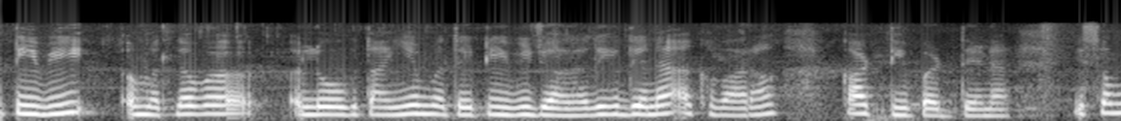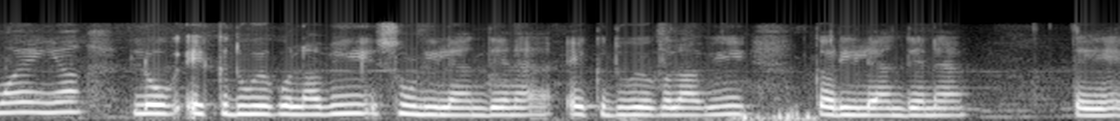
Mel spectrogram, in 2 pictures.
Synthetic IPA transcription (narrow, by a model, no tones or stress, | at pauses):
ʈiːʋiːmət̪ləbloːkt̪ãːiːãːmət̪eːʈiːʋiːd͡ʒjaːd̪aːd̪ɪkʰd̪eːnɛ̃ːʔəkʰbaːɾãːkaːʈːiːpəɽd̪eːnɛ̃ːɪsəmoːijãːloːkɪkd̪uːeːkoːlãːʋiːsʊɽiːlɛ̃ːnd̪eːnɛ̃ːɪkd̪uːeːkoːlãːʋiːkəɾiːlɛ̃ːnd̪eːnɛ̃ː | t̪eː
